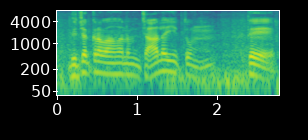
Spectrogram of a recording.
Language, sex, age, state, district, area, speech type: Sanskrit, male, 18-30, Karnataka, Uttara Kannada, rural, spontaneous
